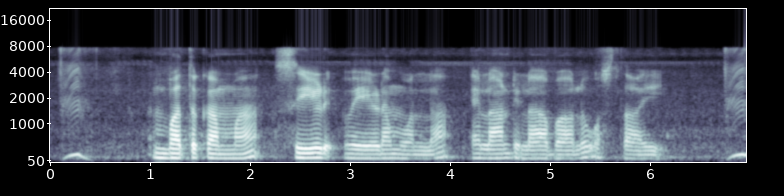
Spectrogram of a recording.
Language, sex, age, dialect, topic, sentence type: Telugu, male, 25-30, Telangana, agriculture, question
